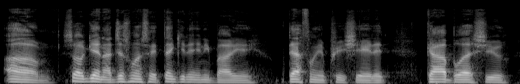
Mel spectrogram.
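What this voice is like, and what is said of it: Low monotone voice. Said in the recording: “my low monotone voice”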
